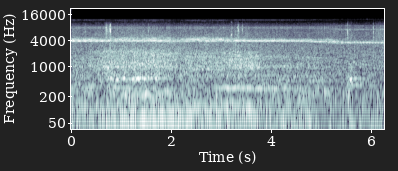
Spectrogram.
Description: First Manchester Volvo B10BLE, with a strange, high pitched noise.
